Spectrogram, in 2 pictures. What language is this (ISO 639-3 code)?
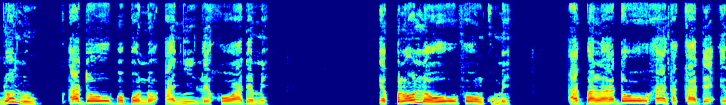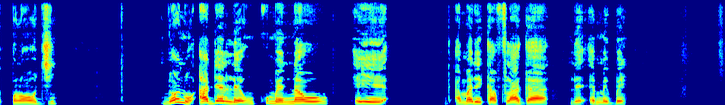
ewe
